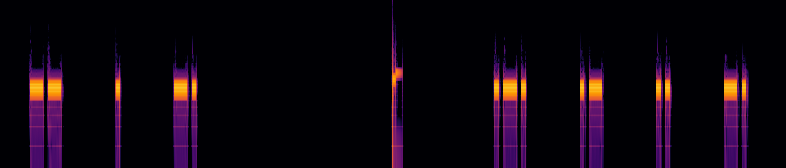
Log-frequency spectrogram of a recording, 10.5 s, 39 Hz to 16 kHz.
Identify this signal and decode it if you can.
Morse code, heard as a keyed tone, about 20 wpm, spaced as for 9 wpm, 700 Hz. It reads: MEN RAIN
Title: 4x Character Spacing - Top 300 Words - 20wpm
